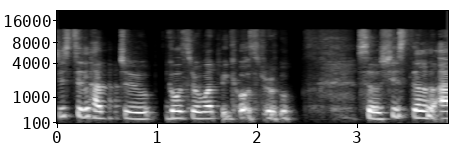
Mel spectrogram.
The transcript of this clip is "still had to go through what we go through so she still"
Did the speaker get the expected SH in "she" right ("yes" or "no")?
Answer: yes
